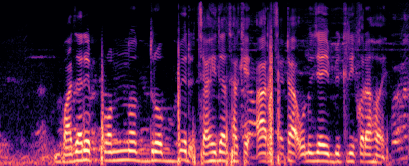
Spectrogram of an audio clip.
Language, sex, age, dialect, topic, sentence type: Bengali, male, 18-24, Northern/Varendri, banking, statement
